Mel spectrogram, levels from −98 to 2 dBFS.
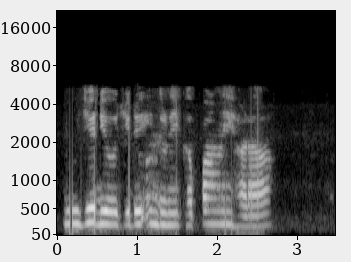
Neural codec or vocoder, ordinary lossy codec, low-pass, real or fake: none; AAC, 32 kbps; 5.4 kHz; real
